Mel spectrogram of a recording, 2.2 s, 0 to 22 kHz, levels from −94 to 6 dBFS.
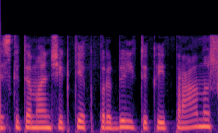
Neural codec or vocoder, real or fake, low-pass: codec, 16 kHz, 2 kbps, FunCodec, trained on Chinese and English, 25 frames a second; fake; 7.2 kHz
